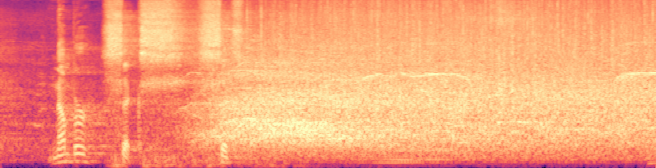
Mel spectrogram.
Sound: cheers and applause

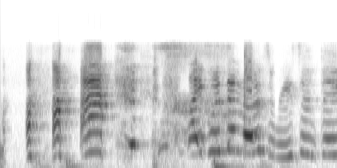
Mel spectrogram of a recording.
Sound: laughing

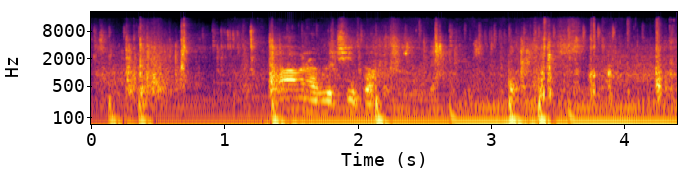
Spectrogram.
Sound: speaks Spanish; lively music

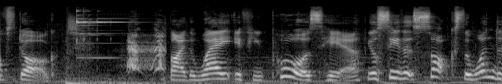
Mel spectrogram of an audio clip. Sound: barking

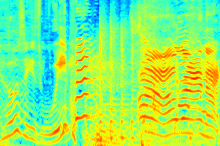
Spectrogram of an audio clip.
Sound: grunting

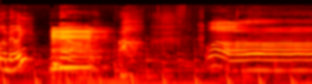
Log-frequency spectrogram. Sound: buzzer sounds

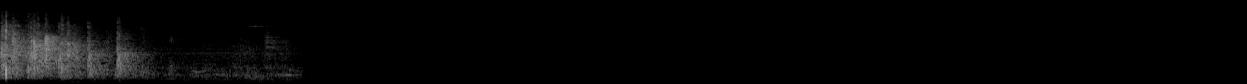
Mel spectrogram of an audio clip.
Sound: applause

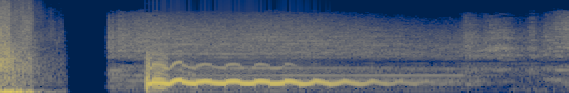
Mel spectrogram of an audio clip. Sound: cartoon BOING sound

